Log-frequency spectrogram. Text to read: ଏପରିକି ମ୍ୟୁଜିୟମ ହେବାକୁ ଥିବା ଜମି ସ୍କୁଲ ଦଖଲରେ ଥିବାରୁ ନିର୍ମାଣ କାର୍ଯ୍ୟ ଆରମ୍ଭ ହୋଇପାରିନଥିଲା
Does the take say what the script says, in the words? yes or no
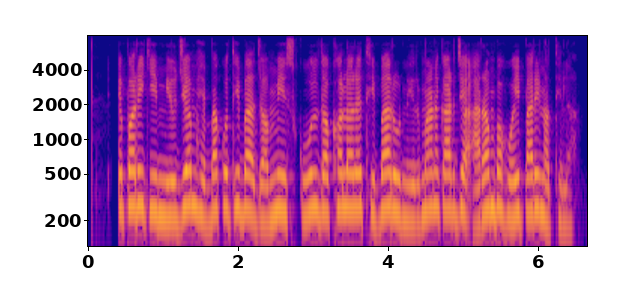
yes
